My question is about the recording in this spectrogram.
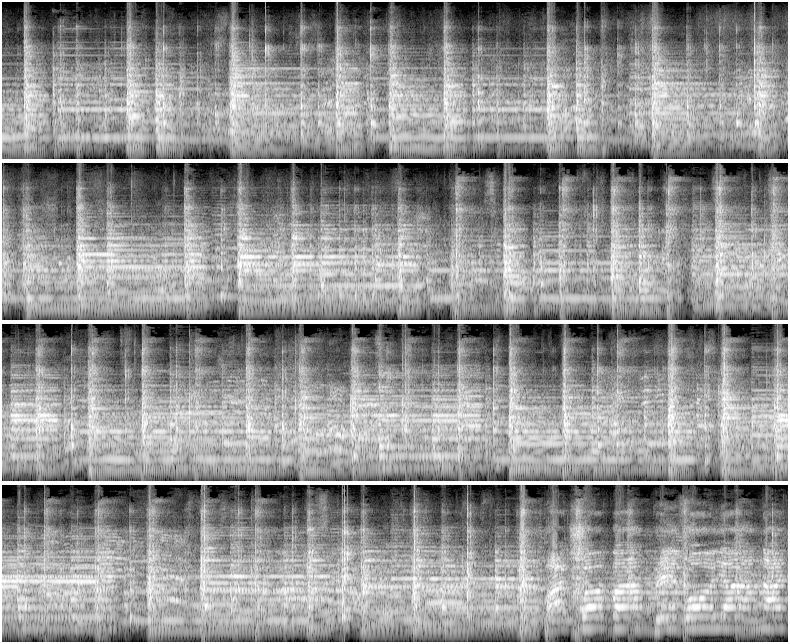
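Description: Live acoustic band playing reggae: two acoustic guitars strumming chords in a steady rhythm, with percussion keeping the beat.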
